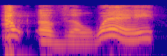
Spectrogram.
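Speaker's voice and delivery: slow, loud, angry roar; irascible roar. A narrator's reading. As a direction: roar it back in irritation. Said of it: "roared the old gentleman irascibly".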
